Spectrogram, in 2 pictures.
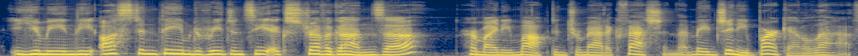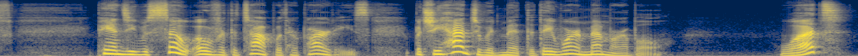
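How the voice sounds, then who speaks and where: A woman narrates fiction as an audiobook reader. Her voice sits on the low side, and the delivery is scripted storytelling. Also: lively intonation, fairly quick, fairly bright tone.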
